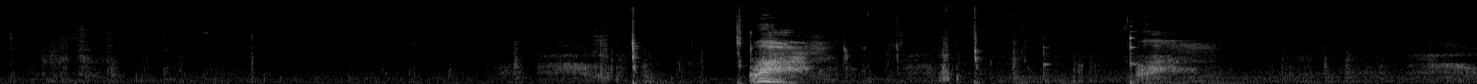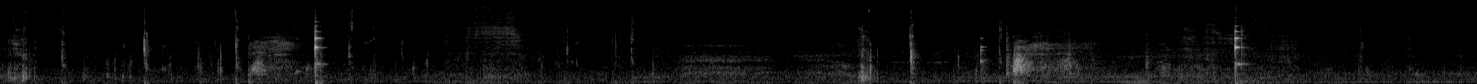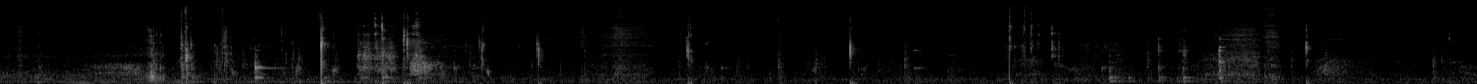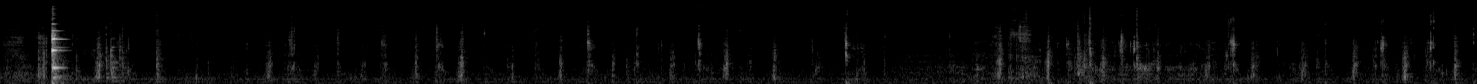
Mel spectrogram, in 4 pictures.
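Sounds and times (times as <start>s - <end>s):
chewing food: 14.8s - 17.2s, 17.8s - 21.5s, 23.2s - 35.6s, 36.3s - 38.8s, 43.8s - 59.0s.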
